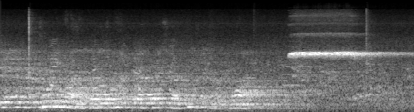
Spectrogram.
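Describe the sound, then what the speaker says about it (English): A referee's starting whistle at a girls' breaststroke swimming race, a single long shrill tone sounding clearly after a few seconds of faint arena chatter and announcer talk. "First whistle."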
